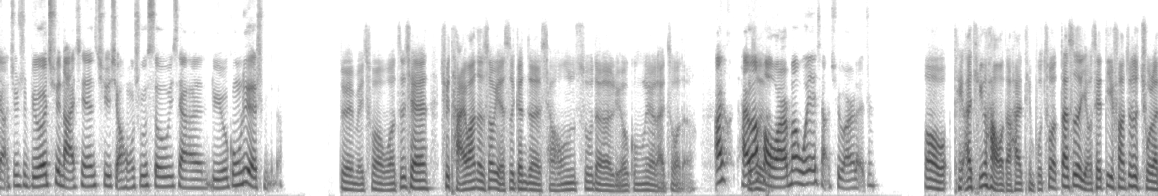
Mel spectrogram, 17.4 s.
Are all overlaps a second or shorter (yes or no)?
yes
